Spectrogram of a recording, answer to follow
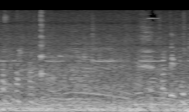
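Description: People talking quietly in the background over a low, steady rumble.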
